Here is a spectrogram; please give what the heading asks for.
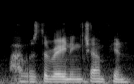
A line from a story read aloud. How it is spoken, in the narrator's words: you hear her whisper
